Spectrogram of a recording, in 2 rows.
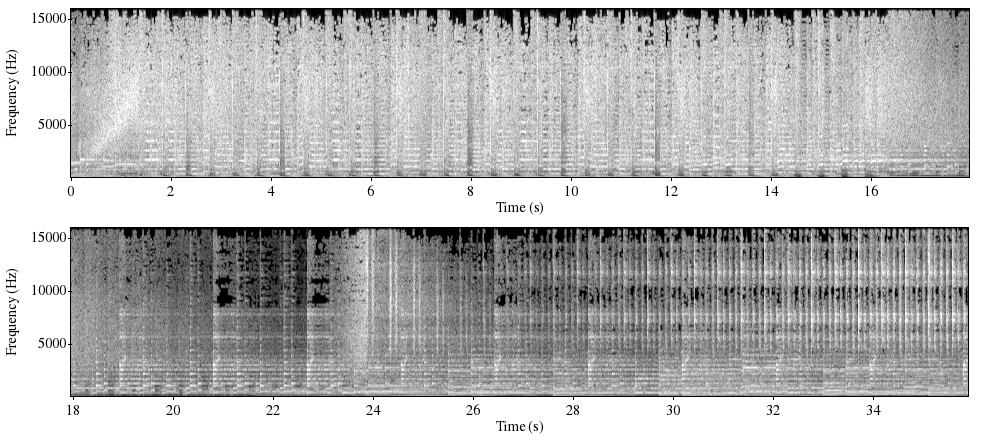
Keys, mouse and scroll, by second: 0.2 scroll, 0.4-1.3 middle drag, 1.3 l, 1.5 Return, 3.2-4.3 drag, 4.6-5.7 drag, 5.8 Escape, 6.5 Return, 8.1 click, 9.9 click, 10.7 Escape, 11.8 click, 12.4 click, 13.7 Delete, 15.1 a, 16.1 Return, 17.6 click, 18.5-18.8 scroll up 5, 20.2 click, 20.6-21.2 scroll down 3, 23.5 click, 24.8 Escape, 25.4 typing, 26.4 Return, 26.9 Return, 28.7 click, 29.4 scroll down 1, 30.2 Escape, 30.9-31.2 scroll up 1, 32.5 a, 33.2 Return, 34.9-35.9 scroll.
